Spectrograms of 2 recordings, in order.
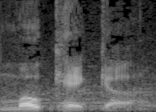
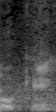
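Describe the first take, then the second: First: The first vowel sounds like 'oh'. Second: The first vowel sounds like 'oo'. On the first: "I've seen it spelled with an O" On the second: "but Moqueca"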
